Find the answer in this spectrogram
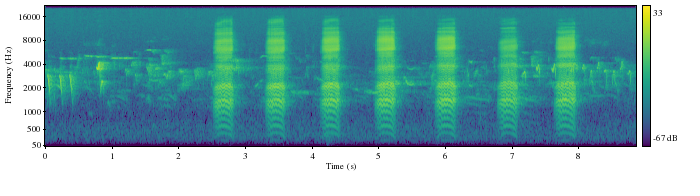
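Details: Common raven uttering a steady series of seven loud, harsh caws spaced under a second apart, preceded by faint chirps of smaller birds.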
